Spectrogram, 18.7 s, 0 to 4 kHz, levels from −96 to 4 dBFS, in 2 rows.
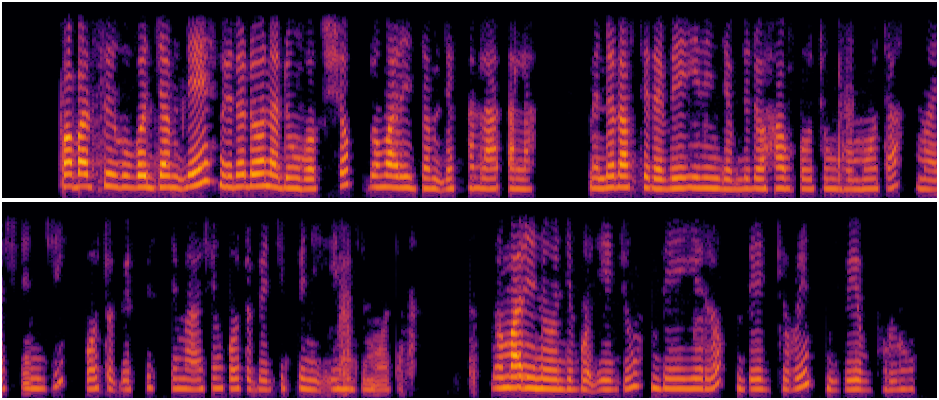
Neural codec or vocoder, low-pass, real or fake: vocoder, 22.05 kHz, 80 mel bands, Vocos; 3.6 kHz; fake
